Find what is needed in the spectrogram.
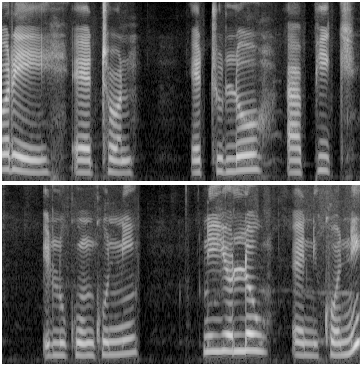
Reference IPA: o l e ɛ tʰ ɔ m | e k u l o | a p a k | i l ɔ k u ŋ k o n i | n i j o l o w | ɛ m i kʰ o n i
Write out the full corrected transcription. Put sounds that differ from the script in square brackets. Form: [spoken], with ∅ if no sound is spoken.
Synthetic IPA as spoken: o [ɾ] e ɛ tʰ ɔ [n] | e [t] u l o | a p [i] k | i l [u] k u ŋ k [u] n i | n i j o l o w | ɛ [n] i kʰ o n i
